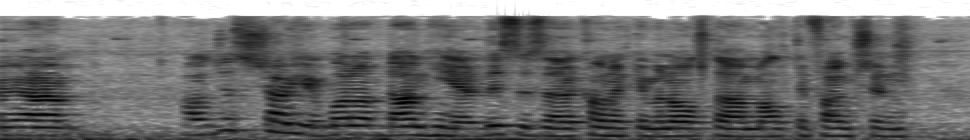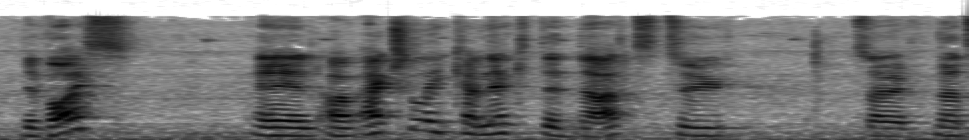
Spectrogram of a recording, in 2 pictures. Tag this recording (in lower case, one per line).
speech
